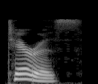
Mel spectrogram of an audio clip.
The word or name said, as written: taras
